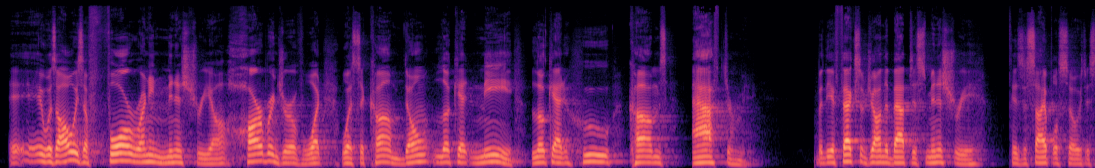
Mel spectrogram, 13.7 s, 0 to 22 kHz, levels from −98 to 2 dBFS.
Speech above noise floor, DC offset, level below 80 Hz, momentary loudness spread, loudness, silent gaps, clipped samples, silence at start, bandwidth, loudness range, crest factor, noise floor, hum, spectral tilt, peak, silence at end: 64 dB; under 0.1%; -68 dBFS; 12 LU; -24 LUFS; none; under 0.1%; 0.1 s; 16.5 kHz; 3 LU; 20 dB; -87 dBFS; none; -7 dB/octave; -4 dBFS; 0 s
